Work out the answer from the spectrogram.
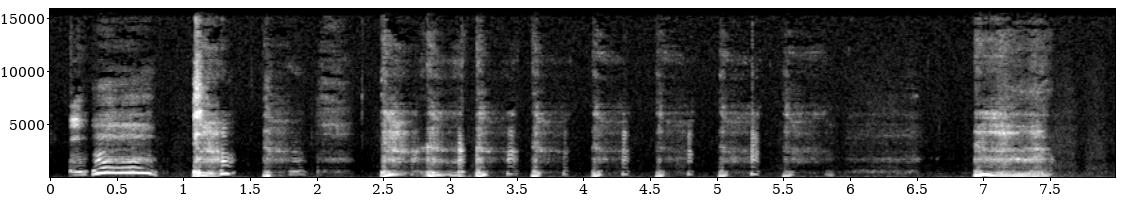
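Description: A run of about a dozen short coughs and throat clears, starting and ending with louder voiced coughs; repeated coughing.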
